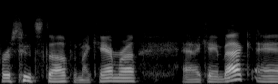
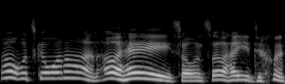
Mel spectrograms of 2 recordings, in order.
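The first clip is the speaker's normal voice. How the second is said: put-on breezy, easygoing casual voice, pitched up; 9 semitones higher, 6 dB louder than usual. Retelling walking upstairs after hearing someone come home: imitating own casual tone. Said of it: "I walked upstairs all casual".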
